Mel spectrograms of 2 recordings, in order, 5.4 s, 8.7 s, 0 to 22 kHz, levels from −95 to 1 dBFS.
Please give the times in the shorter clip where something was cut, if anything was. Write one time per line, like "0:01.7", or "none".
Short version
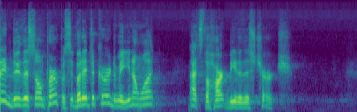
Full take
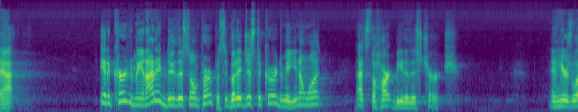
0:01.3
